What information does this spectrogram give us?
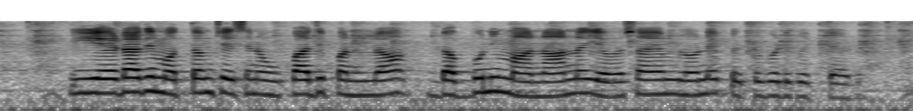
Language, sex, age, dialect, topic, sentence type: Telugu, male, 25-30, Central/Coastal, banking, statement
